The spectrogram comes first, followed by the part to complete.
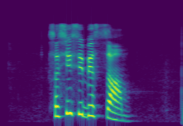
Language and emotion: Russian, angry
